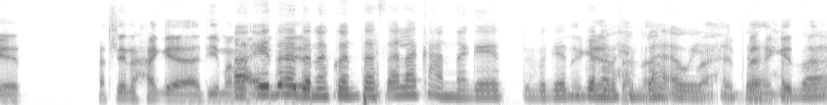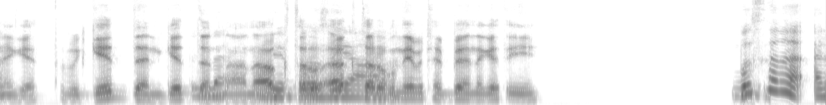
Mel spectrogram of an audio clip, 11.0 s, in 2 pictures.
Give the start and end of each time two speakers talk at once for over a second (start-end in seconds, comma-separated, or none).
3.8-5.6, 6.8-8.2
